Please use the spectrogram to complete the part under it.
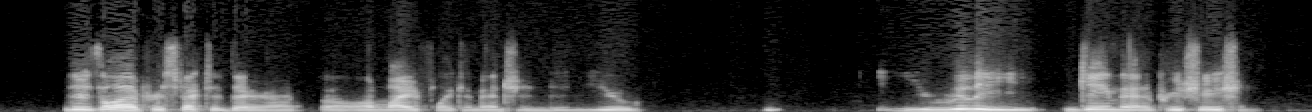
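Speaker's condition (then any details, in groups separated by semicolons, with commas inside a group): Cerebral palsy, mild; mild form affects speech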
